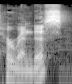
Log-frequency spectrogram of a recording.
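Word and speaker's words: HoRNDIS: First off, it's apparently pronounced horrendous.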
